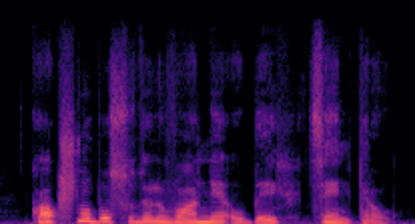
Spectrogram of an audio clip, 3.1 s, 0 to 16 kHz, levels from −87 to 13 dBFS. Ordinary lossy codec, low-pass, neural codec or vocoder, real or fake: none; 14.4 kHz; codec, 44.1 kHz, 2.6 kbps, SNAC; fake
